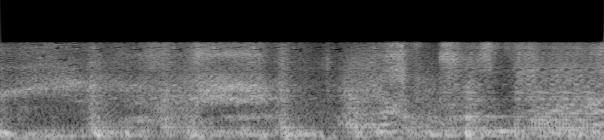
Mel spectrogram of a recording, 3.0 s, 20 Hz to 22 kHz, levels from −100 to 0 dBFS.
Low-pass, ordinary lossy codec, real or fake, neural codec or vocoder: 7.2 kHz; none; fake; codec, 16 kHz, 1.1 kbps, Voila-Tokenizer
